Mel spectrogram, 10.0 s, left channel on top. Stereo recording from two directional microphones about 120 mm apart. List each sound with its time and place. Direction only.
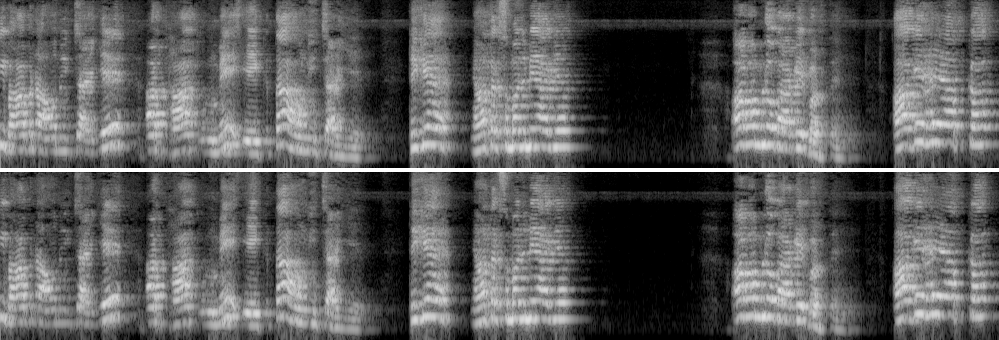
0.0 s a man's voice: 25° left (ahead or behind)
4.1 s a man's voice: 30° left (ahead or behind)
7.3 s a woman's voice: 25° left (ahead or behind)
